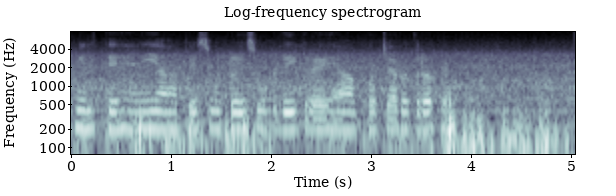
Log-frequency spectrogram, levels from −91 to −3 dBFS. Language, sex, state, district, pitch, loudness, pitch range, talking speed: Hindi, female, Haryana, Jhajjar, 190 Hz, -20 LUFS, 185-195 Hz, 155 wpm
